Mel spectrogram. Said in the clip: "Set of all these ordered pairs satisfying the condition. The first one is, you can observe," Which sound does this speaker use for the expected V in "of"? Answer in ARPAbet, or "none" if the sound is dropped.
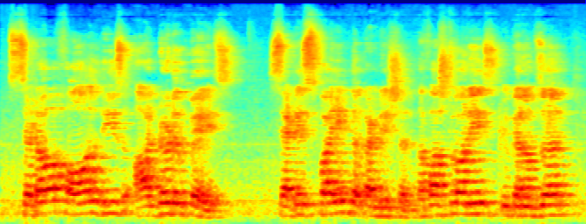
P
